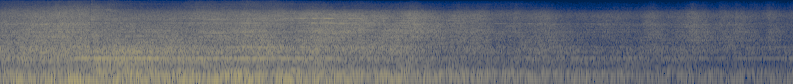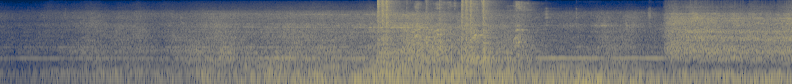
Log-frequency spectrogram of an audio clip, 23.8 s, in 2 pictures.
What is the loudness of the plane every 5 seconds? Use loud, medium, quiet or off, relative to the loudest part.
loud, medium, quiet, loud, loud.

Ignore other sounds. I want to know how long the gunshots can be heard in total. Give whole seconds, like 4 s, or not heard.
2 s.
